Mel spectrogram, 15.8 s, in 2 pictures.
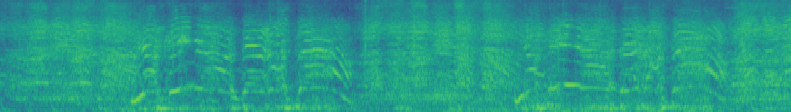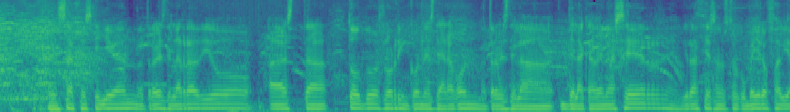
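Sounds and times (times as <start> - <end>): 
protest crowd chanting slogans: 0.0 - 15.7
speech: 8.4 - 15.7.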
